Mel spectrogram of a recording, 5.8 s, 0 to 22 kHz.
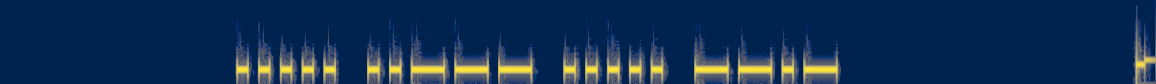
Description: Morse code, heard as a keyed tone, about 22 wpm, 700 Hz. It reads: 525Q
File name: practice / 22wpm / Four Letter-Number Combinations - 22wpm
